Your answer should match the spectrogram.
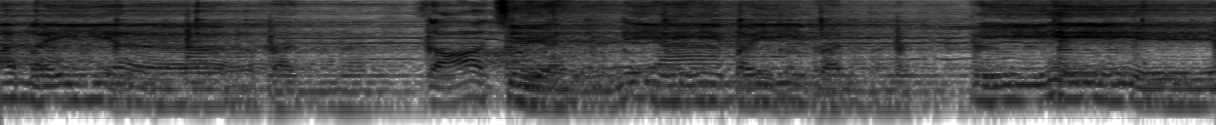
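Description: Chầu văn ritual music: a singer's wavering, ornamented vocal line over steady instrumental accompaniment.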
